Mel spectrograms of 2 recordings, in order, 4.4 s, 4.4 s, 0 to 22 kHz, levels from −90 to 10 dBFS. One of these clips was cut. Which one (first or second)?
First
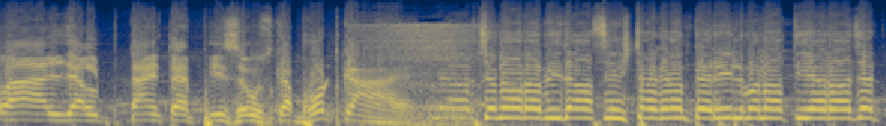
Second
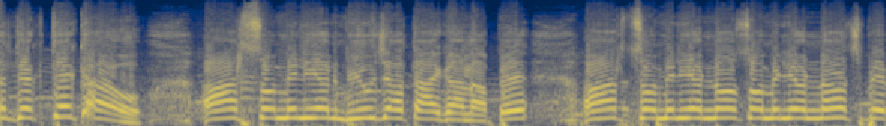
first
